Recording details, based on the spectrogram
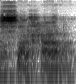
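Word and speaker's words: זכר: Y ahí la palabra acuérdate usa la palabra sahar. Ahí lo pongo en hebreo. ¿Y cómo se pronuncia?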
